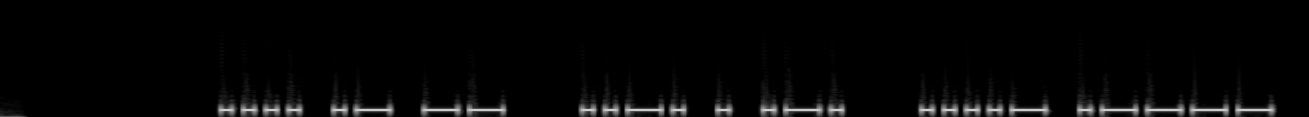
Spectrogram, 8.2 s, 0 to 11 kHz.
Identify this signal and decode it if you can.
Morse code, heard as a keyed tone, about 17 wpm, 700 Hz. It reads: HAM FER 41
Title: Practice QSO - Exchange 3 - More Info - 17wpm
